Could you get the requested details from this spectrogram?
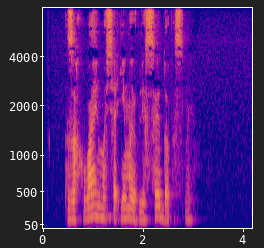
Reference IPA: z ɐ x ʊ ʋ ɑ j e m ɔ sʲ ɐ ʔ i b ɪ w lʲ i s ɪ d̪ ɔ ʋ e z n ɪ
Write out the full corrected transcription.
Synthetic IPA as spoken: z ɐ x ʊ ʋ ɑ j e m ɔ sʲ ɐ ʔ i m ɪ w lʲ i s ɪ d̪ ɔ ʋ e s n ɪ

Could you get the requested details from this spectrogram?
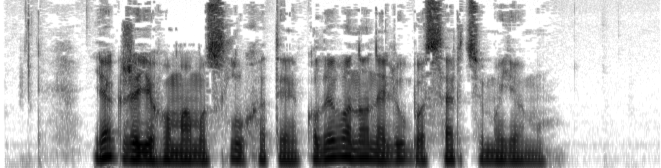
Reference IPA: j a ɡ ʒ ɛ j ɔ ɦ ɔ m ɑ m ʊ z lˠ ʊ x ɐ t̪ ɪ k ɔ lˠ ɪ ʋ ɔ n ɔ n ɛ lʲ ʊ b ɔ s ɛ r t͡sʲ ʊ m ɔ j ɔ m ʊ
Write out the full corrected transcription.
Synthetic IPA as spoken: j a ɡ ʒ ɛ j ɔ ɦ ɔ m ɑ m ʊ s lˠ u x ɐ t̪ ɪ k ɔ lˠ ɪ ʋ ɔ n ɔ n ɛ lʲ u b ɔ s ɛ r t͡sʲ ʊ m ɔ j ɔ m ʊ

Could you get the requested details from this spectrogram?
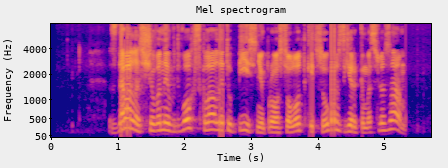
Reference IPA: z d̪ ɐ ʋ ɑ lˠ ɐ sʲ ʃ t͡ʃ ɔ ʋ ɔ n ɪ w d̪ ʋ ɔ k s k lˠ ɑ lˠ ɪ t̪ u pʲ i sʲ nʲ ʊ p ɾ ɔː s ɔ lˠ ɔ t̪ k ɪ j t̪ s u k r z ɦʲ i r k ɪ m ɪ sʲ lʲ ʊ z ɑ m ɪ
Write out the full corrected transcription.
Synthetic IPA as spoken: z d̪ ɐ ʋ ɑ lˠ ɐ sʲ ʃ t͡ʃ ɔ ʋ ɔ n ɪ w d̪ ʋ ɔ x s k lˠ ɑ lˠ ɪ t̪ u pʲ i sʲ nʲ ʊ p ɾ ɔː s ɔ lˠ ɔ t̪ k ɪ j t̪ s u k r z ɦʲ i r k ɪ m ɪ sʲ lʲ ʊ z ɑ m ɪ

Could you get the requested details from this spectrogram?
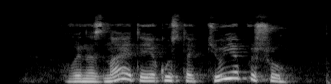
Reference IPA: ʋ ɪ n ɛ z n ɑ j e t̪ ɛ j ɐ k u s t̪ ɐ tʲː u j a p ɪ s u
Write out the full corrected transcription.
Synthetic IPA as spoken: ʋ ɪ n ɛ z n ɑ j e t̪ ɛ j ɐ k u s t̪ ɐ tʲː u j a p ɪ ʃ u

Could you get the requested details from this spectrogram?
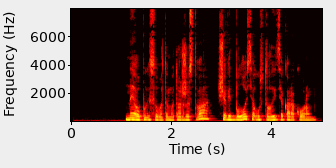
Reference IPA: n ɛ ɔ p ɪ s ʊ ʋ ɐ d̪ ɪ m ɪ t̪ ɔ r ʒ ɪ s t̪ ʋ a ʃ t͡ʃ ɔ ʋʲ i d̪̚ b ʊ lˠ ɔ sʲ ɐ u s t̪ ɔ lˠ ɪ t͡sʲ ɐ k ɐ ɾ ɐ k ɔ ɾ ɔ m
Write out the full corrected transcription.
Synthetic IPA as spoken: n ɛ ɔ p ɪ s ʊ ʋ ɐ t̪ ɪ m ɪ t̪ ɔ r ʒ ɪ s t̪ ʋ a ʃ t͡ʃ ɔ ʋʲ i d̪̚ b ʊ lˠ ɔ sʲ ɐ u s t̪ ɔ lˠ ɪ t͡sʲ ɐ k ɐ ɾ ɐ k ɔ ɾ ɔ m

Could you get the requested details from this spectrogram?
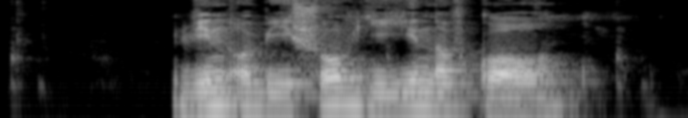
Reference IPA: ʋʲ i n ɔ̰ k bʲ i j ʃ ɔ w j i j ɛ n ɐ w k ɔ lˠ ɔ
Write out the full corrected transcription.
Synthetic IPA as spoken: ʋʲ i n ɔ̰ bʲ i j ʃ ɔ w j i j i n ɐ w k ɔ lˠ ɔ

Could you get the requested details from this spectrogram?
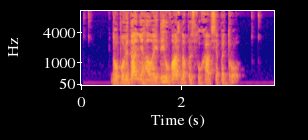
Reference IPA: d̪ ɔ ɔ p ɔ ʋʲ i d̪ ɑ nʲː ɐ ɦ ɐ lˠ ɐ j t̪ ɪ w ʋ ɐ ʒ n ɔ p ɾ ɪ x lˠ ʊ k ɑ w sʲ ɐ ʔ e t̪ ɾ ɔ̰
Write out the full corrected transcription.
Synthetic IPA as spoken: d̪ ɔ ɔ p ɔ ʋʲ i d̪ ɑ nʲː ɐ ɦ ɐ lˠ ɐ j d̪ ɪ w ʋ ɑ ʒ n ɔ p ɾ ɪ s lˠ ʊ x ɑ w sʲ ɐ p e t̪ ɾ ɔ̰

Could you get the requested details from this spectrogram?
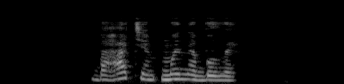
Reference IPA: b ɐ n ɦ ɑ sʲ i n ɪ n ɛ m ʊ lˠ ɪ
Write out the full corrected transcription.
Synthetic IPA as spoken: b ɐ ɦ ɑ tʲ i m ɪ n ɛ b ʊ lˠ ɪ

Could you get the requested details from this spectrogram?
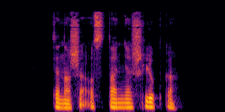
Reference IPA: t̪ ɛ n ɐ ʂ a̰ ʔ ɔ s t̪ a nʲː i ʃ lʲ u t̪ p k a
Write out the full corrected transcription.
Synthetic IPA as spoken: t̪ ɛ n a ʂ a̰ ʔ ɔ s t̪ a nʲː a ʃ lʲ u p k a

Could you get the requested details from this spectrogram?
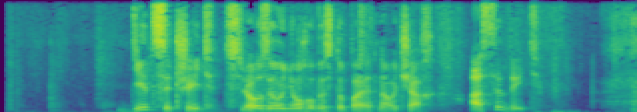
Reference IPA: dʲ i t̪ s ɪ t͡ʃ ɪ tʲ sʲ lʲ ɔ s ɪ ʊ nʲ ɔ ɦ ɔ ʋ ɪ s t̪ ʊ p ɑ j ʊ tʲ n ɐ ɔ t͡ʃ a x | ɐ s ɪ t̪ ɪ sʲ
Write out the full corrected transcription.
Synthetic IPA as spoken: dʲ i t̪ s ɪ t͡ʃ ɪ tʲ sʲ lʲ ɔ z ɪ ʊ nʲ ɔ ɦ ɔ ʋ ɪ s t̪ ʊ p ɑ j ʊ tʲ n ɐ ɔ t͡ʃ a x | ɐ s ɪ d̪ ɪ tʲ

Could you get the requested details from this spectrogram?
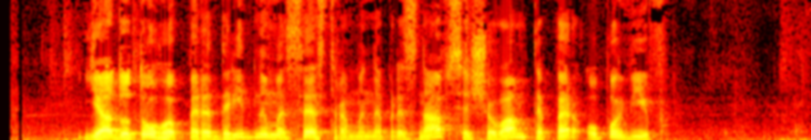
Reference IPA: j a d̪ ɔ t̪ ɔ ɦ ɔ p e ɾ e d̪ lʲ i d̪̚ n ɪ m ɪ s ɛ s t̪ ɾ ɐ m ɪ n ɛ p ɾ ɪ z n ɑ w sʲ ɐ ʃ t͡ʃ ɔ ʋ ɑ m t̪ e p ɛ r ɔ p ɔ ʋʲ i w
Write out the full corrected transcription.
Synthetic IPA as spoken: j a d̪ ɔ t̪ ɔ ɦ ɔ p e ɾ e d̪ ɾʲ i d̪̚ n ɪ m ɪ s ɛ s t̪ ɾ ɐ m ɪ n ɛ p ɾ ɪ z n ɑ w sʲ ɐ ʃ t͡ʃ ɔ ʋ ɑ m t̪ e p ɛ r ɔ p ɔ ʋʲ i w

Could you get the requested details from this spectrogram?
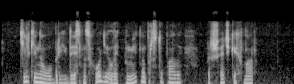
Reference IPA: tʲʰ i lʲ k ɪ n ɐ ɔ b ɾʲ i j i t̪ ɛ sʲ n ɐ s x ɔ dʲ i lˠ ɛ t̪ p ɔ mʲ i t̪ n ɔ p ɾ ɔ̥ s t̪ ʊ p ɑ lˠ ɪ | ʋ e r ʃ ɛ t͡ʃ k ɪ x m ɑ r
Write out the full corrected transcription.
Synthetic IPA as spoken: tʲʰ i lʲ k ɪ n ɐ ɔ b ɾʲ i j i d̪ ɛ sʲ n ɐ s x ɔ dʲ i lˠ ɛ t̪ p ɔ mʲ i t̪ n ɔ p ɾ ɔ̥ s t̪ ʊ p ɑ lˠ ɪ | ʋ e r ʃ ɛ t͡ʃ k ɪ x m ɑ r

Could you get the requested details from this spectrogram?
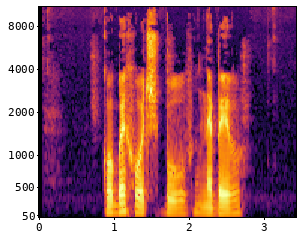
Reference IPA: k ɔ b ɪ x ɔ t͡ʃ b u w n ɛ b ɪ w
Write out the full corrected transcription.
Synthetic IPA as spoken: k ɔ b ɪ x ɔ t͡ʃ b u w n ɛ b ɪ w

